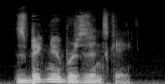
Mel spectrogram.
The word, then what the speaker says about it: Zbigniew Brzezinski: Zbigniew Brzezinski.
